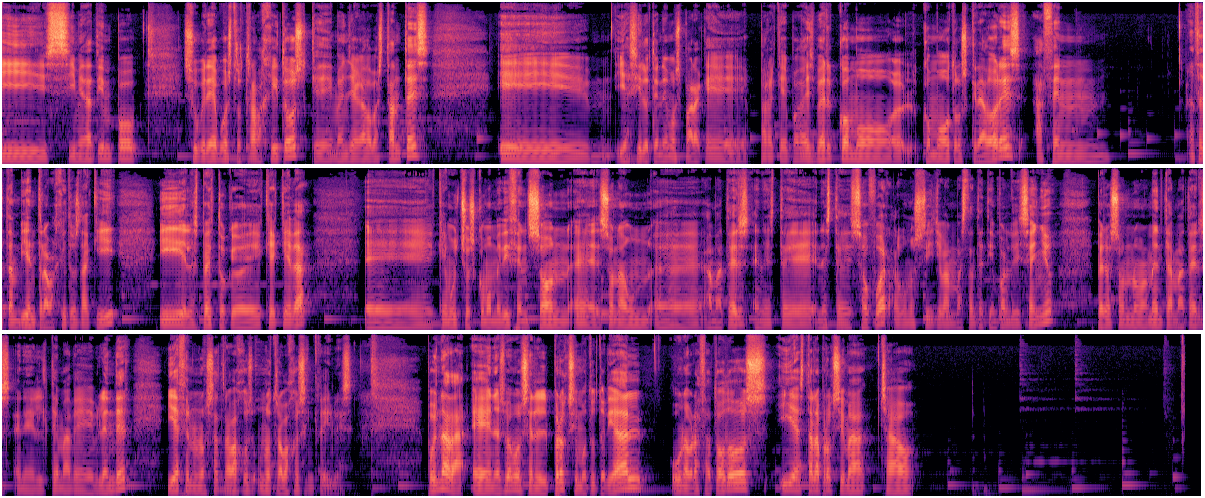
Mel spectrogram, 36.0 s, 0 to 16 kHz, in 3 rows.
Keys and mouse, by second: 35.7 ctrl+5.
